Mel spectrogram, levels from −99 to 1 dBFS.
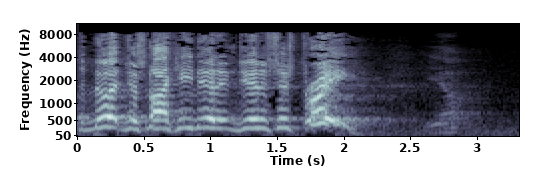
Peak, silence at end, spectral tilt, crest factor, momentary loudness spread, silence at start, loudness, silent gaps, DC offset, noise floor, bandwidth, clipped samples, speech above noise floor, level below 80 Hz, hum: -4 dBFS; 1.2 s; -1.5 dB/octave; 18 dB; 6 LU; 0 s; -21 LUFS; none; under 0.1%; -60 dBFS; 8.8 kHz; under 0.1%; 39 dB; -70 dBFS; none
